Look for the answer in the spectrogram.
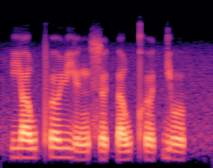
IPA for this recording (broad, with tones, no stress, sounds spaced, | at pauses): j ɐ˥ w pʰ ɵ˥ ɥ j ɪ˨˧ ŋ s ɵ˨ t̚ ɐ˨˧ w kʰ ɵ˨˥ t̚ j ʊ˧ k̚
